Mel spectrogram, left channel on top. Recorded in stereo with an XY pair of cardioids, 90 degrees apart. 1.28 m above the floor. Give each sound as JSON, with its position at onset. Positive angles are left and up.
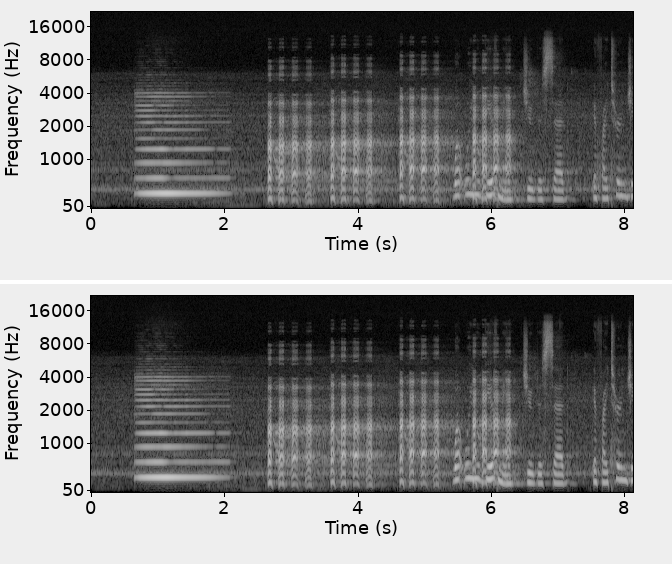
{"t": 0.6, "sound": "a violin", "azimuth_deg": -25, "distance_m": 1.3}
{"t": 2.6, "sound": "laughter", "azimuth_deg": -5, "distance_m": 1.2}
{"t": 5.4, "sound": "a woman speaking", "azimuth_deg": -30, "distance_m": 1.2}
